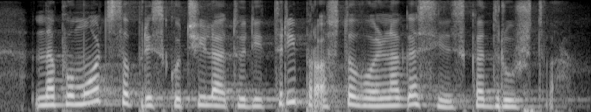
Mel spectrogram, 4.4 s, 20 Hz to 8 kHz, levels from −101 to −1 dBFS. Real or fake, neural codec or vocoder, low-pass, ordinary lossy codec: real; none; none; none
